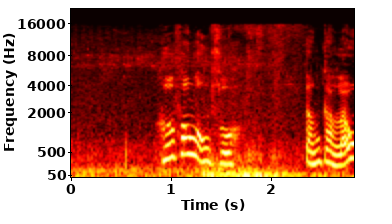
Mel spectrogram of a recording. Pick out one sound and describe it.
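A young man speaks sternly and close.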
